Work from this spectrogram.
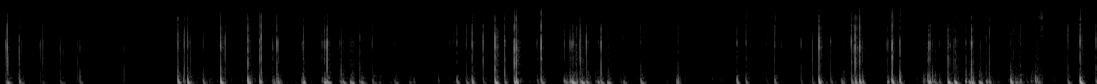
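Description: Long nails tap and scratch over a small, closed, hollow shell-shaped compact case covered in ridged holographic vinyl. Quick, dry clicks and scratchy rasps come in dense, uneven bursts after a brief quiet gap near the start. The hits are bright and die away at once with no ring.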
